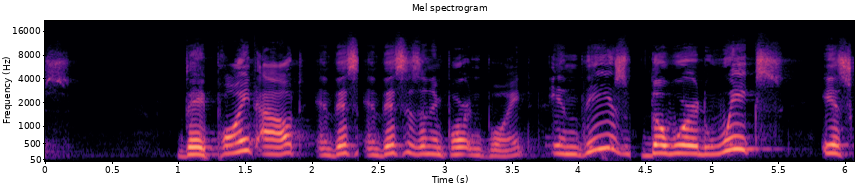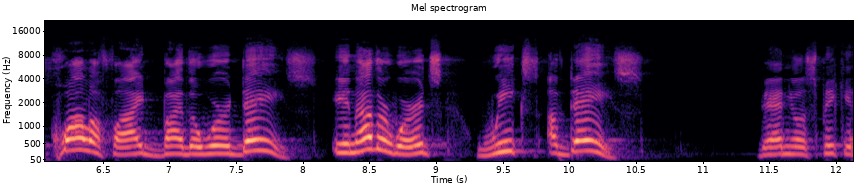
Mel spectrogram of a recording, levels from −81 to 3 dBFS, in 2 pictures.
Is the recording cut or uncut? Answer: cut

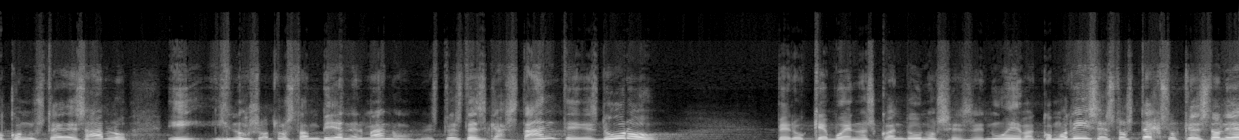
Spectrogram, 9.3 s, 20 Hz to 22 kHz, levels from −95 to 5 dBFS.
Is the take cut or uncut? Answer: uncut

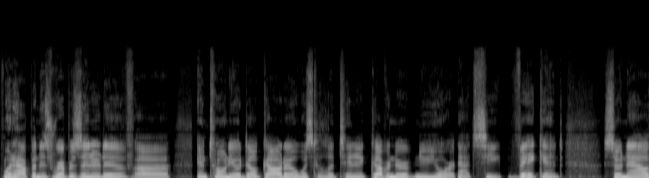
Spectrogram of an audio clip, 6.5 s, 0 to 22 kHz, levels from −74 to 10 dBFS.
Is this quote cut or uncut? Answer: cut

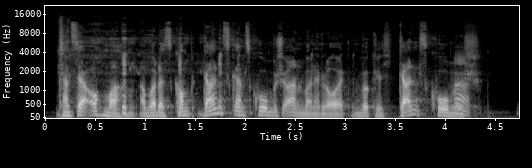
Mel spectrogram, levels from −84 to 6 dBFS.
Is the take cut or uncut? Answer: uncut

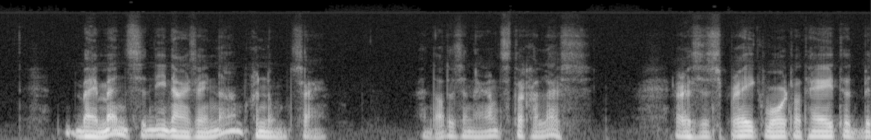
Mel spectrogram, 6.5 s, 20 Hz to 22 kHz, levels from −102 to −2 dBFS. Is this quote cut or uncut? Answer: uncut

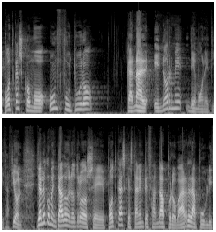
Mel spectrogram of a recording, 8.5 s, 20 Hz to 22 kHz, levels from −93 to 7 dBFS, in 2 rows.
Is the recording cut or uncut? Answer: uncut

